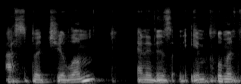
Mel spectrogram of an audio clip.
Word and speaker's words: aspergillum: anyone was wondering I just Googled it it's pronounced aspergillum and it is an Implement for sprinkling holy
